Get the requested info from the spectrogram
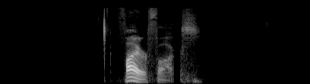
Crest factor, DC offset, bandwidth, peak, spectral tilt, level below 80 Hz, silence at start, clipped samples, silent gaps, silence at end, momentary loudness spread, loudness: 24 dB; under 0.1%; 15.5 kHz; -2 dBFS; -4 dB/octave; -76 dBFS; 1.25 s; under 0.1%; none; 1.15 s; 18 LU; -22 LUFS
